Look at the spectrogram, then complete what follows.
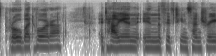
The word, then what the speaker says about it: probatura: Okay, so it's spelled provatura cheese here, but the modern pronunciation and spelling is probatura.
